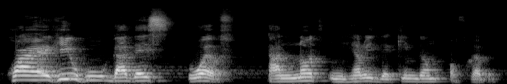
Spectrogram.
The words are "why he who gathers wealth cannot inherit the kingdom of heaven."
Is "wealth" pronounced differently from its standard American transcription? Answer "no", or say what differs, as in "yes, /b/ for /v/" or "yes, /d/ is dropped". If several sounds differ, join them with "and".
yes, /f/ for /θ/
